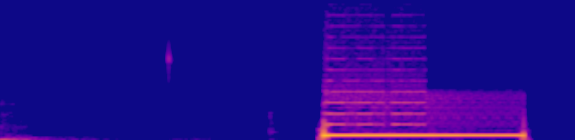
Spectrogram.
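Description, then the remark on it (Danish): A single steady electronic ringback tone of about one second, loud, sounding after a brief silence as an outgoing phone call to a resident of Bornholm waits to connect. “ringe lidt ud til nogle af beboerne her på”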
